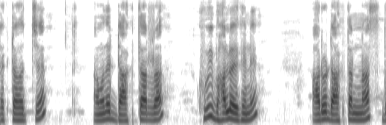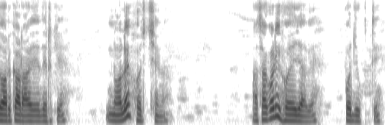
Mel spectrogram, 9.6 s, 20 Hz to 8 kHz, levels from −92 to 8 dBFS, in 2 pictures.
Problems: none marked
